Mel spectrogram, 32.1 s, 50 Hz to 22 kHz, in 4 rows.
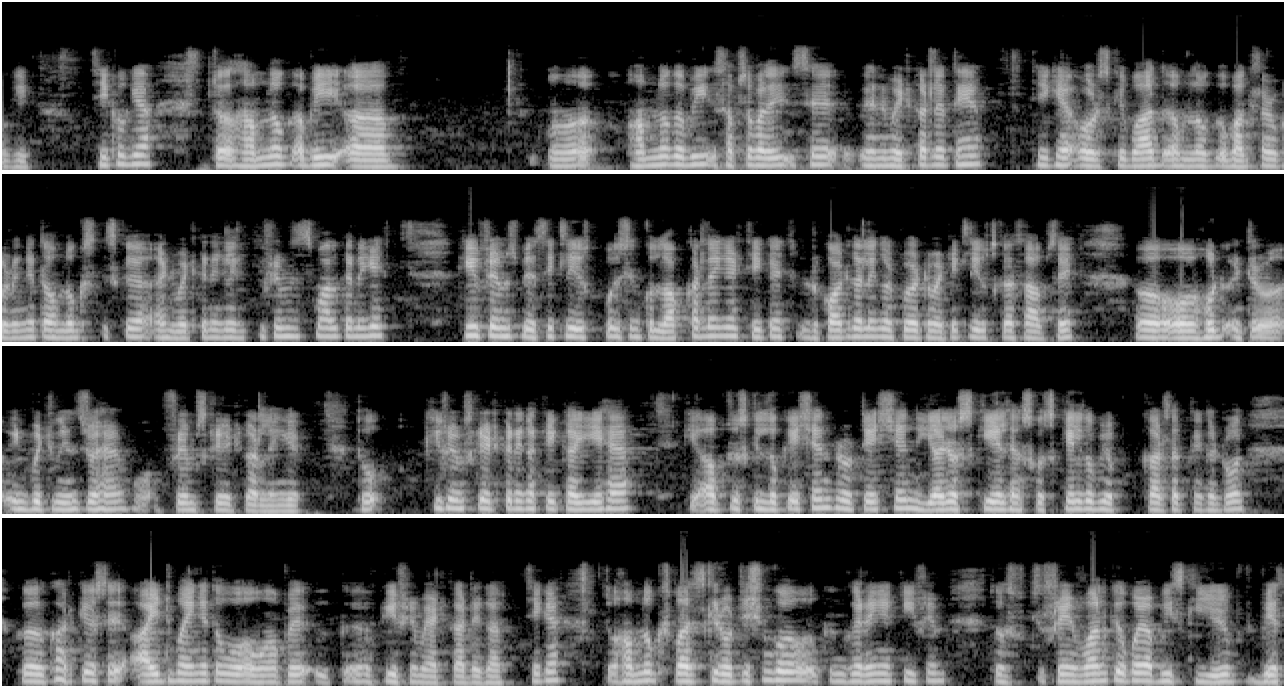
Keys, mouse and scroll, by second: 4.2 click, 7.7 click.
